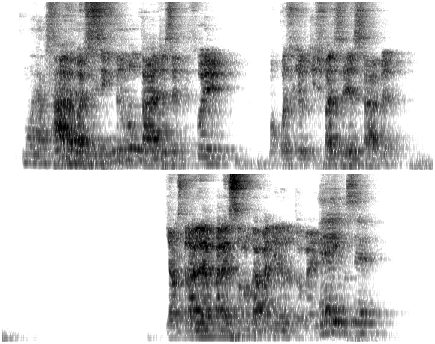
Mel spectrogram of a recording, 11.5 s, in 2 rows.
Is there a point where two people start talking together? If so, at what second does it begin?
0.7 s

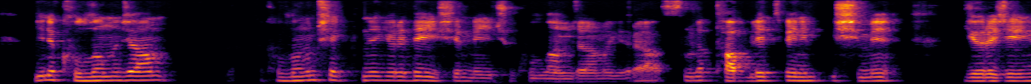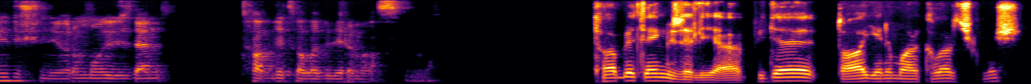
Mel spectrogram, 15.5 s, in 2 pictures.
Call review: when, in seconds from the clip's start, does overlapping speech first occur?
none

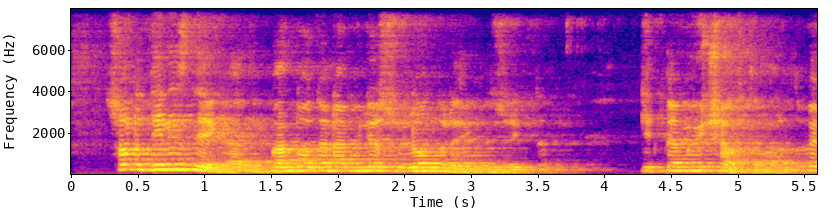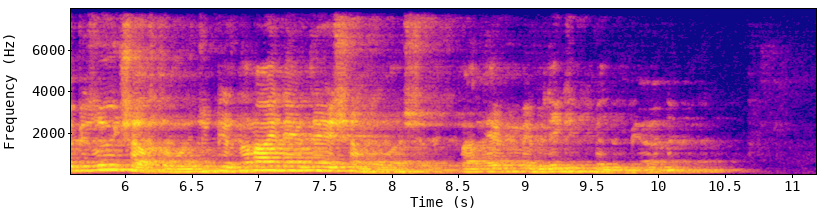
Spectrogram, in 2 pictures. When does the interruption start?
none

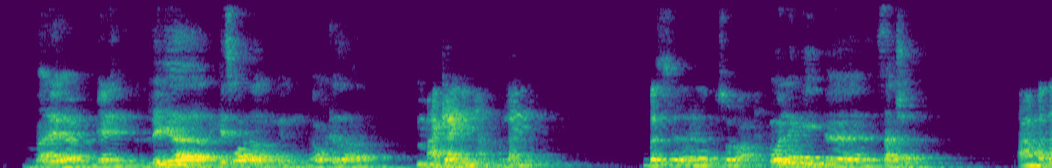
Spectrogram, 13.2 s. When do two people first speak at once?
none

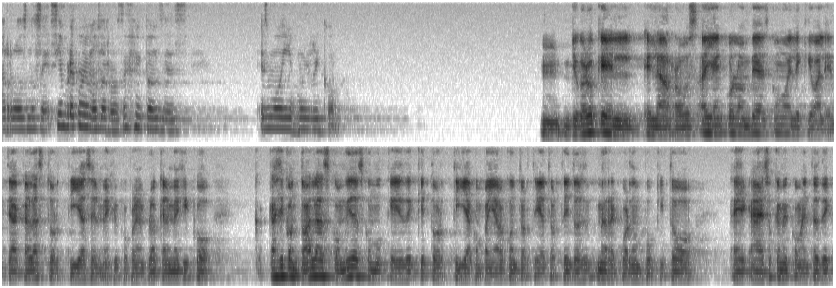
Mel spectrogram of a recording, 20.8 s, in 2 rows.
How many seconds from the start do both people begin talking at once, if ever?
none

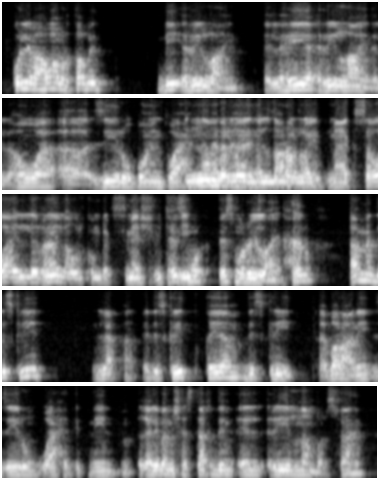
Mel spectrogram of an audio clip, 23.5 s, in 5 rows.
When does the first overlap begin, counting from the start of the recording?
7.0 s

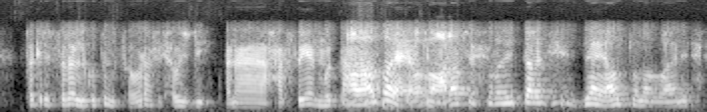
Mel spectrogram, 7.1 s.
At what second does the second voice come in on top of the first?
3.5 s

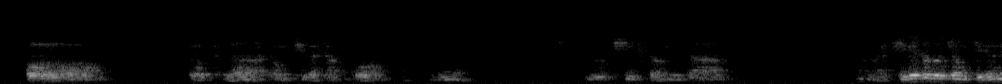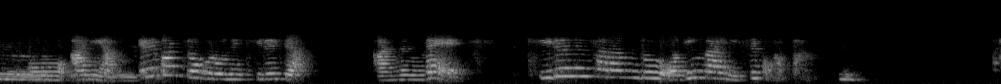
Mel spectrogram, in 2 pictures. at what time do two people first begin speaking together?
10.3 s

